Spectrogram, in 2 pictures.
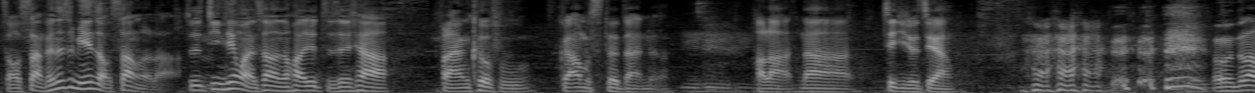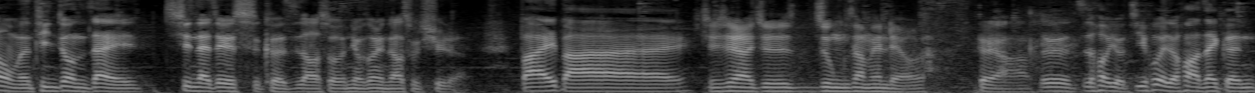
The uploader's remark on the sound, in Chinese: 桃園國際機場第一航廈 用Iphone錄音的友誼紀錄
